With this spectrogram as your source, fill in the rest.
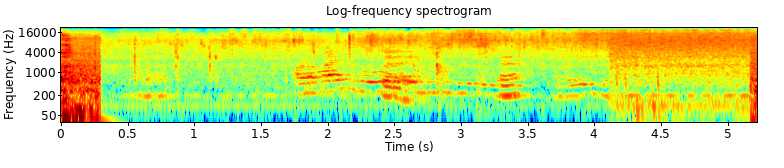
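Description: Soft sizzling of crushed green chili and ginger paste frying in a pan runs throughout while a voice speaks over it in the middle.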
